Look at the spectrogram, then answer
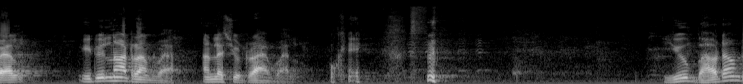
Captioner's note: laughs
